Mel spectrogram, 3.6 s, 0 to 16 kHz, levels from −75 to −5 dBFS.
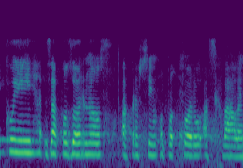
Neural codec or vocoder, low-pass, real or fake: codec, 16 kHz, 2 kbps, FreqCodec, smaller model; 7.2 kHz; fake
